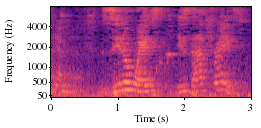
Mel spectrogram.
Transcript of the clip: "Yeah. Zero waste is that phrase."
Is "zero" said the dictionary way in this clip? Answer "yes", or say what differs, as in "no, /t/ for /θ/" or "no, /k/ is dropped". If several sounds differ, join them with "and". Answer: yes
